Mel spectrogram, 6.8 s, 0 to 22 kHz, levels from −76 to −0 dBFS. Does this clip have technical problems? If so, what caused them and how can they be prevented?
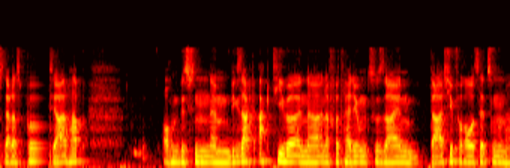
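Yes. A long network dropout likely halted packets from 0.40 to 0.67 s, so a fading buzz or hiss replaces that audio, which never returns. A steadier connection with forward error correction or redundant packets enabled would prevent it.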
